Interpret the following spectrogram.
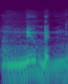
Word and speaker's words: Newman: And we did get confirmation it is pronounced Newman, according to someone in the Okay, chat. like Thank you, the chat. Seinfeld character.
